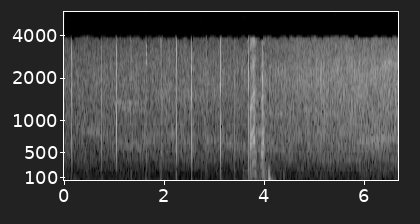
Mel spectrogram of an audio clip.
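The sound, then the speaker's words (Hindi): Audience clapping in a hall starts as an evenly spaced run of about a dozen sharp claps, followed by a few heavier thumps, then swells into a broader, sustained wash of applause. “आप सबसे पहले जोर से ताली बजाओ, इतनी जोर से बजाओ कि सारे हाल में जितने भी लोग बैठे हैं बहुत जोर से, कमान keep it everybody, big clapping.”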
